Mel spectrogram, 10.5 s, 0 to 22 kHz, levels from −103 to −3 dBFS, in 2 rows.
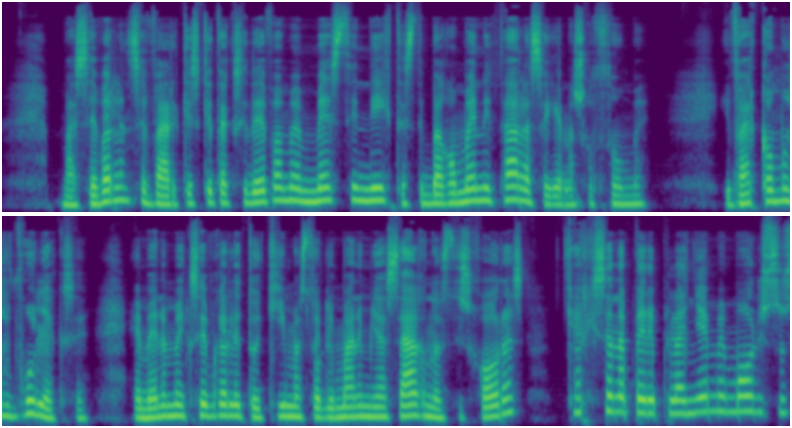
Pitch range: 170-220 Hz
